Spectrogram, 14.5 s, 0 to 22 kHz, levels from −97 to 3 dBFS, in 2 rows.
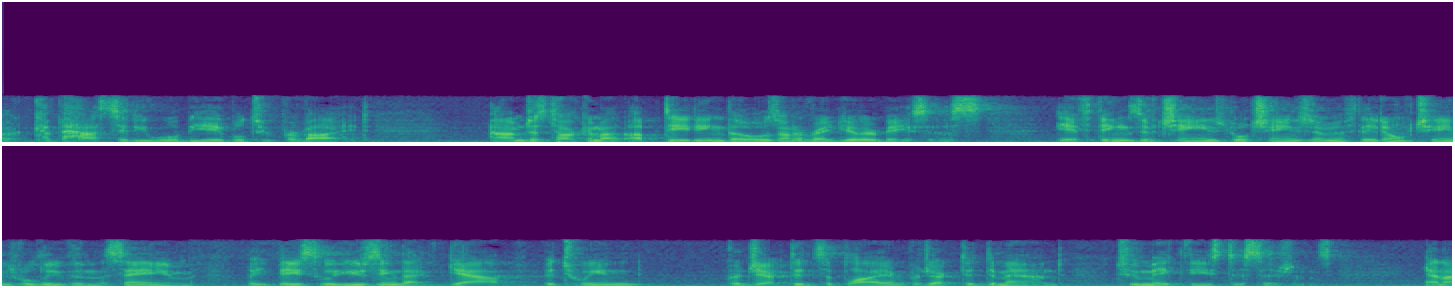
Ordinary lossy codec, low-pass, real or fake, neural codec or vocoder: MP3, 64 kbps; 7.2 kHz; fake; codec, 16 kHz, 16 kbps, FunCodec, trained on Chinese and English, 50 frames a second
